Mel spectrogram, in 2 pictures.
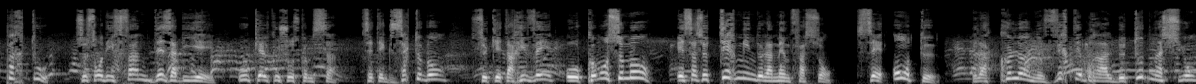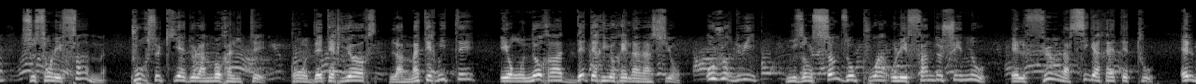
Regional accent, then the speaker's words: United States; Bon, ici, je suis américain, et vous le savez.

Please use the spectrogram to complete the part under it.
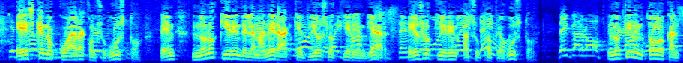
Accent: Arizona, United States; Yo soy de Arizona.

